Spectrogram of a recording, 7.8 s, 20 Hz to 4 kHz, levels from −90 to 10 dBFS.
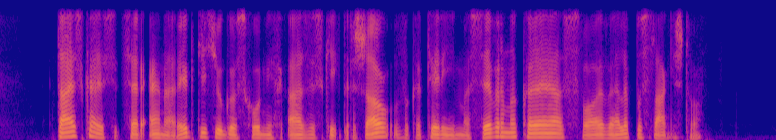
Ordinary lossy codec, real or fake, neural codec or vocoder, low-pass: none; fake; codec, 16 kHz in and 24 kHz out, 1 kbps, XY-Tokenizer; 3.6 kHz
